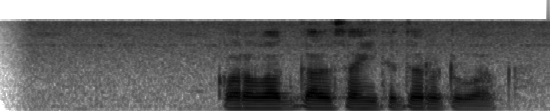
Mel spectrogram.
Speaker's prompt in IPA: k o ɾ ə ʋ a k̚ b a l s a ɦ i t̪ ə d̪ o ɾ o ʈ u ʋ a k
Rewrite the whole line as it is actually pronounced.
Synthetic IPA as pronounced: k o ɾ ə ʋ a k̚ ɡ a l s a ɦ i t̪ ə d̪ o ɾ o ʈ u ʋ a k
